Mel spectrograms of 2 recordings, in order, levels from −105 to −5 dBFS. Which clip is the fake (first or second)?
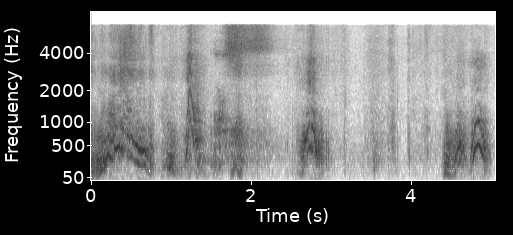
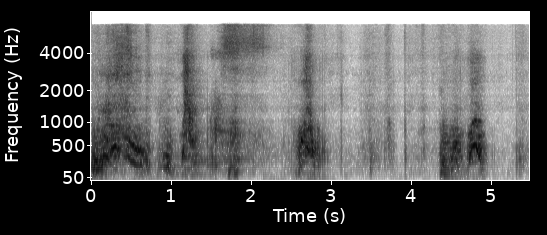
second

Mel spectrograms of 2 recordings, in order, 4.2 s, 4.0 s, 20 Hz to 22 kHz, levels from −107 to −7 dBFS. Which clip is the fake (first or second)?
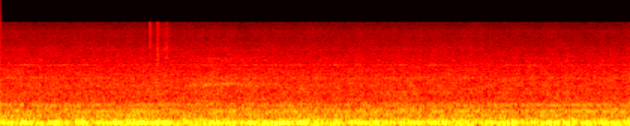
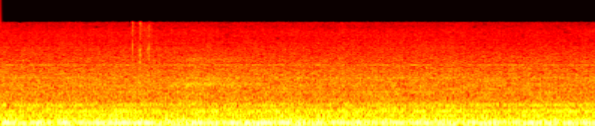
first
